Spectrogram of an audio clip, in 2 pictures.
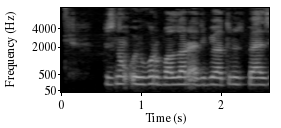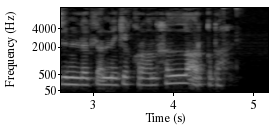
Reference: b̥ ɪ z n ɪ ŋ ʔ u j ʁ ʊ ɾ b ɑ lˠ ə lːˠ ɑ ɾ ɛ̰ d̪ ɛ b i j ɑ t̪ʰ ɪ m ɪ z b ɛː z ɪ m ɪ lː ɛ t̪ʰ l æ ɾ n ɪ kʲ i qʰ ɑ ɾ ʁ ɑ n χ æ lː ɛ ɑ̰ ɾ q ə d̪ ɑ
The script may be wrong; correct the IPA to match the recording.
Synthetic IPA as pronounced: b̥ ɪ z n ɪ ŋ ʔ u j ʁ ʊ ɾ b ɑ lˠ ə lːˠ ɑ ɾ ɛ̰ d̪ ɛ b i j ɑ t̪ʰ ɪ m ɪ z b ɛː z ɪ m ɪ lː ɛ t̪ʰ l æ ɾ n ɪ kʲ i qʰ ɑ ɾ ʁ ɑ n χ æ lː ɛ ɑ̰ ɾ q ə d̪ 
